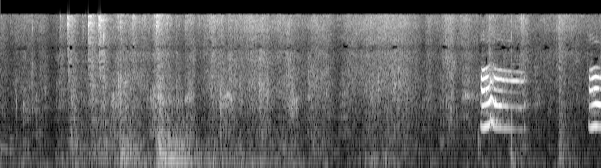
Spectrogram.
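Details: Miniature Schnauzer puppies give short, high, wavering yelps while playing together, over a quiet indoor background.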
